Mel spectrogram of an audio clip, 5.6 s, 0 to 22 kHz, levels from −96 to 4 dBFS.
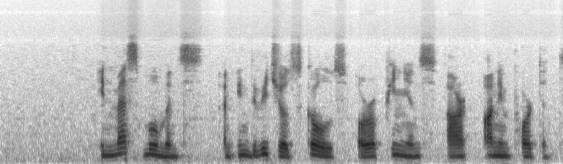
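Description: Speech cut by the noise suppressor appears from 5.39 s to 5.63 s, right at the end of the clip. The suppressor misjudged the tail of the speech as background and turned it down along with the room noise, which sits about 20 dB below the speech. The deepest drop is about 14 dB, and the affected parts add up to around a tenth of a second, so the final sounds come out swallowed and faint.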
